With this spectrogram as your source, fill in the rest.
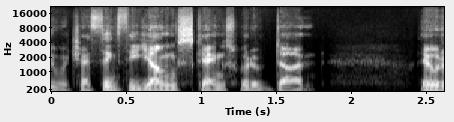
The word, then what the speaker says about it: Schenck: the phone and talking to Mr. Skank. That's Nick, where he's talking to Nick, and they got the pronunciation right.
